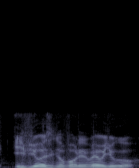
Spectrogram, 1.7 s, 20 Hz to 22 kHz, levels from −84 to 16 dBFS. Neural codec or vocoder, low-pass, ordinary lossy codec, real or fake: none; 7.2 kHz; none; real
